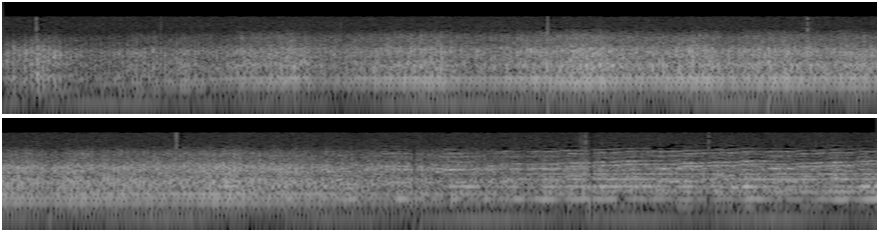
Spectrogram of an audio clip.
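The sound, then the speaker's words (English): A propeller plane's engine roars in a loud, steady drone, its pitch climbing toward the end as it throttles up for takeoff, with no voices over it. “Well, get in the plane. All right. Boss, I get in. All set? May we? We're off.”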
